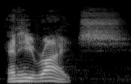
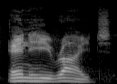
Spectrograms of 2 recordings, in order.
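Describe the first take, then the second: No difference in how they are said.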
